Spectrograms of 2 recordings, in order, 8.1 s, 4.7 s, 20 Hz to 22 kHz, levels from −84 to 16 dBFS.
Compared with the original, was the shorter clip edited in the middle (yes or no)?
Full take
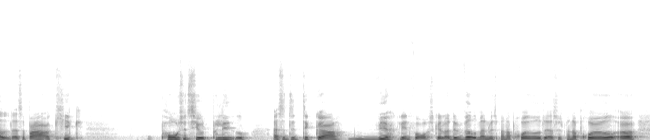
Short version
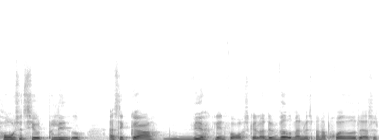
yes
